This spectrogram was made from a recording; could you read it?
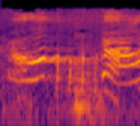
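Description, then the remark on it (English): A human voice imitates a hen's cackle after laying: warbling, high-pitched clucks in two bursts with a short choppy break between, fairly loud. “the giant put the golden egg in a jar and return the yellow hen to its slatted box”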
